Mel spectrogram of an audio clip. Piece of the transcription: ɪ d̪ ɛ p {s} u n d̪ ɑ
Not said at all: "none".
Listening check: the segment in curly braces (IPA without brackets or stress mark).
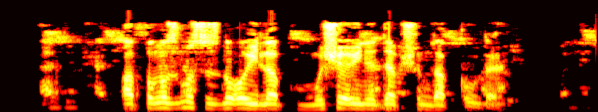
ʃ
